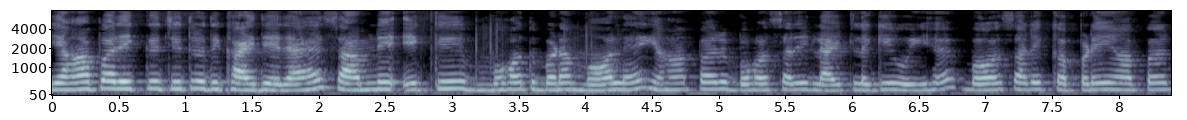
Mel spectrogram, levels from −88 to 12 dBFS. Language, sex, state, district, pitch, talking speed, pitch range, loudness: Hindi, female, Bihar, Vaishali, 230 Hz, 205 wpm, 220-245 Hz, -17 LUFS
